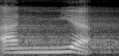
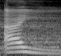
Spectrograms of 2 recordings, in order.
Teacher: ditahan dulu bacaannya Jangan dibaca anyya itu bacaan yang salah tapi nunnya sudah dileburkan ke dalam huruf ya jadi bunyinya Ai hukum bacaan Idam Bah dibacanya sambil didengungkan wala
